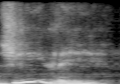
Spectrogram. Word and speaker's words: Gigli: be another movie review this one's called GV it rhymes with really 2003 I had to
